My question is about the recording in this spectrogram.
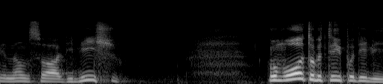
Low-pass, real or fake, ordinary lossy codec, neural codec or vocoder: none; fake; none; codec, 16 kHz, 0.8 kbps, ZipCodec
